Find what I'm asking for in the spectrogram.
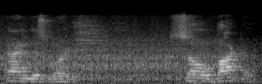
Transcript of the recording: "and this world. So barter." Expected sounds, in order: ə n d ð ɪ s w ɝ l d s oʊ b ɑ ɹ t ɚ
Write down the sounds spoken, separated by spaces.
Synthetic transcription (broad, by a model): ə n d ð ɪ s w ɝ d s oʊ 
